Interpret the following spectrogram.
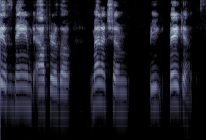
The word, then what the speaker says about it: Begin: The highway is named after the Menachem Begin, said Isabel, pronouncing begin as Begin.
